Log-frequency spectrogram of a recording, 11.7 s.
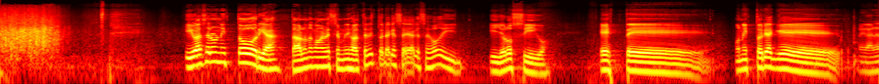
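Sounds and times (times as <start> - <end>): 
applause for the guest: 0.0 - 1.0
speech: 2.5 - 7.4, 8.0 - 11.7.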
